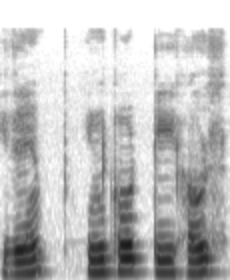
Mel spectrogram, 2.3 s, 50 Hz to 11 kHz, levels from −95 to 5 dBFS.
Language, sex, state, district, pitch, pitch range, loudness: Tamil, male, Tamil Nadu, Nilgiris, 145 Hz, 145-155 Hz, -15 LUFS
